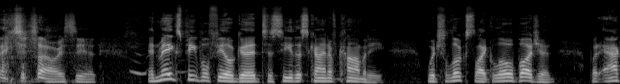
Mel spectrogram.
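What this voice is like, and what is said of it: Usual voice. Nothing is said of it.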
